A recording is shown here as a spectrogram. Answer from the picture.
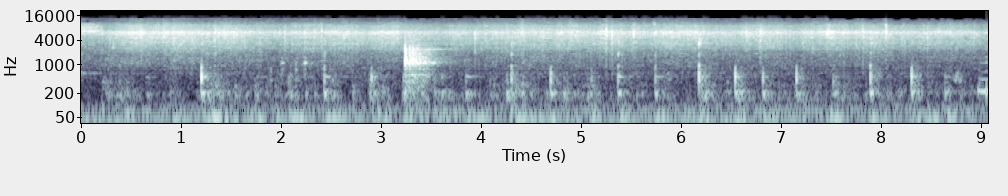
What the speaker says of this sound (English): I'm going to pop in my mushrooms.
